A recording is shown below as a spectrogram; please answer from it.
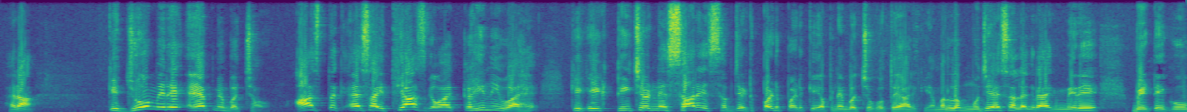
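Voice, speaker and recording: Man in his 40s, high voice, coaching lecture in a studio, keeps checking with students. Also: moderate pace, darkish tone. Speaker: teacher. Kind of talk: exam coaching class lecture. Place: studio classroom.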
